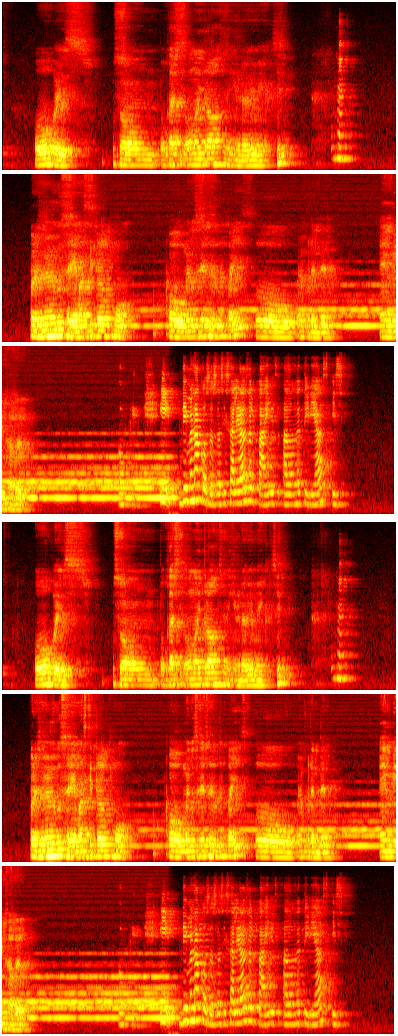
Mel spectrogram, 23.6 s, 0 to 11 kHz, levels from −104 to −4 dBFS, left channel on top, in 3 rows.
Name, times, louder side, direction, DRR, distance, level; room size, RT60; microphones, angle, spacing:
voice 1, 0.6-1.7 2.2-5.6 6.2-6.3 8.4-10.3 11.1-14.5 15.4-16.2, right 1 dB, 75° right, 5 dB, 5.1 m, -23 dB
voice 2, 6.6-6.9 18.1-22.6, left 2 dB, 30° left, 3 dB, 4.0 m, -30 dB
sound 1, 9.2-19.1, left 2 dB, 10° right, 4.7 m, -31 dB
29.5 x 22.5 x 6.0 m, 0.72 s
head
